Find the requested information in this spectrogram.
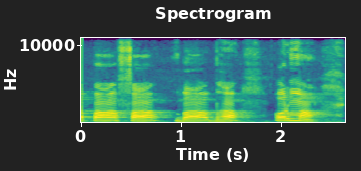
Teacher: इनको उच्चारण करने में आपके जो होठ हैं, आपके ओष्ठ हैं, एक दूसरे से टच होते हैं, इसलिए ये ओष्ठ ध्वनि के अंतर्गत आते हैं।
